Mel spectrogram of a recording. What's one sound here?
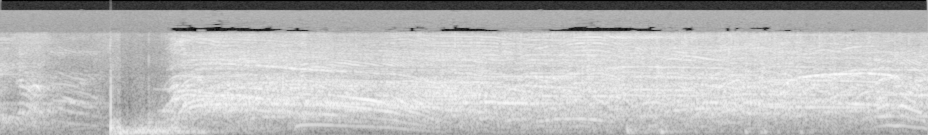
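A crowd of children screams and cheers excitedly.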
